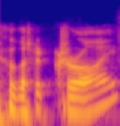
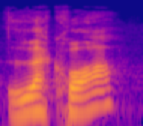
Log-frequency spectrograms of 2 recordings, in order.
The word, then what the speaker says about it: La Croix: Could be a LaCroix or a La Crox or whatever it's called. – La Croix. As we know, it says explicitly on their website, it's like rhymes with enjoy, LaCroix.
